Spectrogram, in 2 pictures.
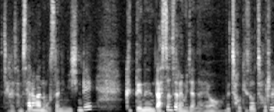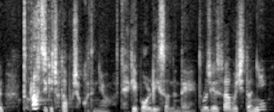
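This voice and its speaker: A woman gives her testimony at a church gathering in a slightly husky voice. Her pitch rises and falls freely as she tells the story. She laughs often and acts out the thoughts she once had. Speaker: testimony speaker.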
